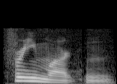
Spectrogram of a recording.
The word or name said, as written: freemartin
